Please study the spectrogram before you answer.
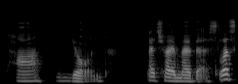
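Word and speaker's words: Papillon: be checking out uh pomon oh gosh I can't pronounce things oh papon not there's no m in there papon I tried my best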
